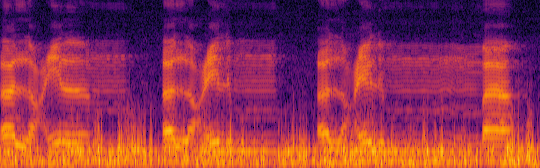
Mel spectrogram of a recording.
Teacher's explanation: Al-ilmi ma, ini diwasalkan ya, idgham mim, idghamul mim fil mim, diidghamkan mim pada mim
